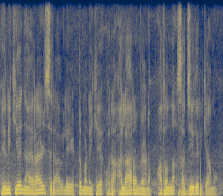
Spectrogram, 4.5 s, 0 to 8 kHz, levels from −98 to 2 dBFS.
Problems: none marked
